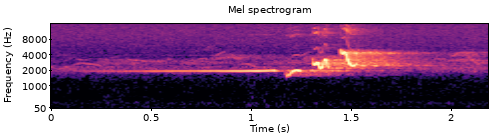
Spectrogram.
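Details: Wild Japanese bush warbler singing in May, on a morning when it perched on a silver grass seed head: a long, steady whistled note, then a quick burst of three or four rising, warbling notes, with faint background hiss.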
